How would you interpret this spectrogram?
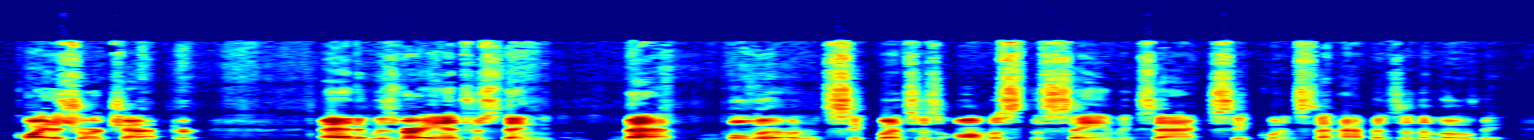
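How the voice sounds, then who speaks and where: A male storyteller reading aloud to an audience as series host. His voice is fairly high and very expressive in pitch, with some creak at the edges. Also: normal speed. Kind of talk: storybook narration with informal asides.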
